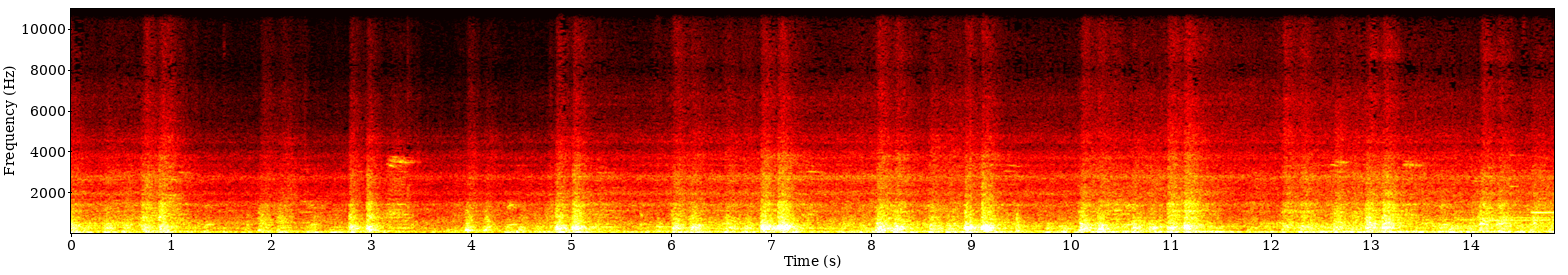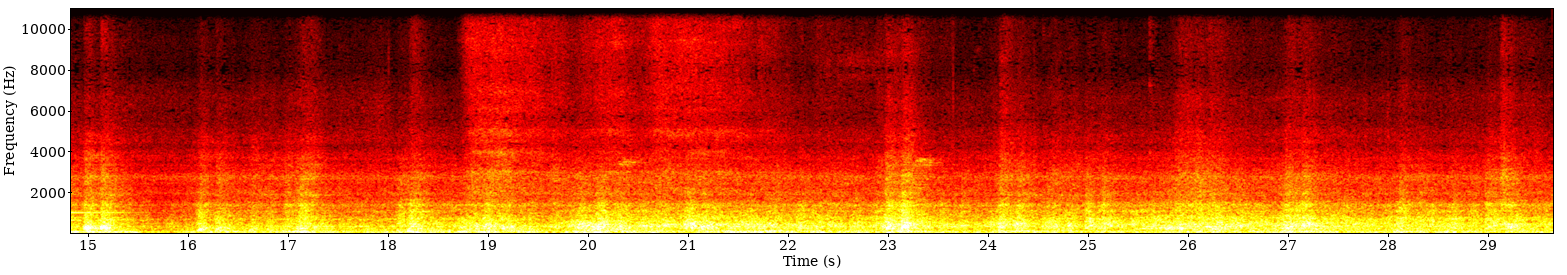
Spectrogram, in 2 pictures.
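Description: Electric commuter train running between stations: steel wheels clicking irregularly over rail joints above a steady rumble. A brief wheel squeal comes about halfway through, and a few seconds of hiss about two-thirds of the way in.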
